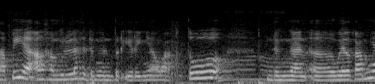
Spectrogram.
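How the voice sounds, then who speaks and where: A woman speaks at a medium pitch with music playing behind her. The room echo is audible. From Java, Sleman, Yogyakarta. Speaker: midwife, alumna. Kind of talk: podcast interview. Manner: hesitant, many fillers.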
